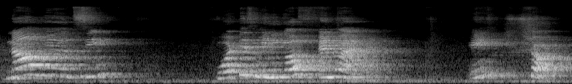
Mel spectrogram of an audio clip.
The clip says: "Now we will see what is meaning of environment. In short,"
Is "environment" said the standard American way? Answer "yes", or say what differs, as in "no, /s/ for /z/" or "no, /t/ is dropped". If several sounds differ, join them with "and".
no, /t/ is dropped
